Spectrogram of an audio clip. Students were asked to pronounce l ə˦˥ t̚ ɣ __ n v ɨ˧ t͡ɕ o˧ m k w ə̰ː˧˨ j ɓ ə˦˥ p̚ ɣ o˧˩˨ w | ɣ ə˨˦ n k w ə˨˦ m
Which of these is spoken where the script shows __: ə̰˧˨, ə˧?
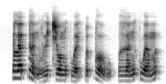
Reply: ə̰˧˨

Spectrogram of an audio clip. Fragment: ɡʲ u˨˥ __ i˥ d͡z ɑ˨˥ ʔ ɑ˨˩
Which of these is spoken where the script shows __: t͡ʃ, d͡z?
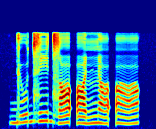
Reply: d͡z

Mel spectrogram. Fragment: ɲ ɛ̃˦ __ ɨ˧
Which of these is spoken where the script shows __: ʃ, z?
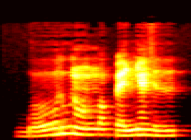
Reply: z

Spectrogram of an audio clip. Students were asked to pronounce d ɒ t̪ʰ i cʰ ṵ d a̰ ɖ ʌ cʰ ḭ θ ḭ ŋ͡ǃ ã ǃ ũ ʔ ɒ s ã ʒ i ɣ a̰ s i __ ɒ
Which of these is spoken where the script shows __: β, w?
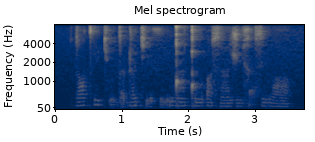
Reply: β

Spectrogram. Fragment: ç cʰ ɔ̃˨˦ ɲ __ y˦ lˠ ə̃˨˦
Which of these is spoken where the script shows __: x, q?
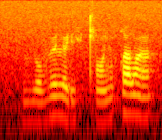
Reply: q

